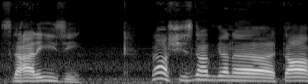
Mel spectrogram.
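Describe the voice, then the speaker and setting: The speaker talks at a fairly slow pace. There is a non-native accent. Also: man. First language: not English. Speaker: self-proclaimed prophet. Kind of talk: religious monologue. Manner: halting.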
